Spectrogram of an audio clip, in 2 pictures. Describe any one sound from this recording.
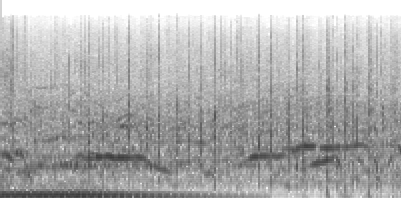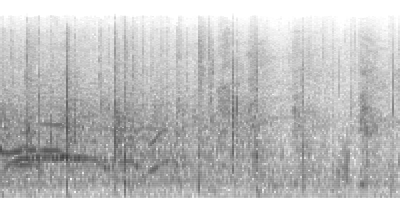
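Hands clap in a crowd.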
